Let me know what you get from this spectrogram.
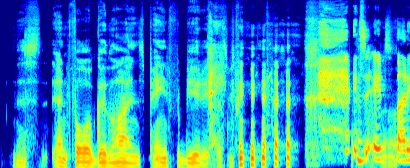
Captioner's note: laughs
